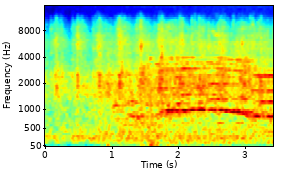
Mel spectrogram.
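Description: A wrestling crowd at an independent show cheers and roars in a steady, dense wall of noise that stays loud and continuous throughout, with no clear individual words.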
